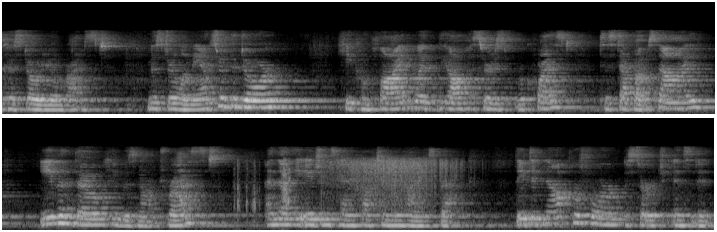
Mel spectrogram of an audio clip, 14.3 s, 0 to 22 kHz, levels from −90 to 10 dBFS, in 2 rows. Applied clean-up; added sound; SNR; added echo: neural separator model SepFormer DNS4.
